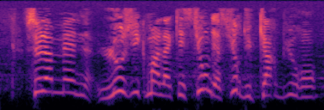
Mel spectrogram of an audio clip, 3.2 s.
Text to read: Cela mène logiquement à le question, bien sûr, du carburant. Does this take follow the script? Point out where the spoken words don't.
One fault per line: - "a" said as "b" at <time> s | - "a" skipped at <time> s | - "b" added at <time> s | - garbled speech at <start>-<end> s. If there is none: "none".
- "le" said as "la" at 1.6 s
